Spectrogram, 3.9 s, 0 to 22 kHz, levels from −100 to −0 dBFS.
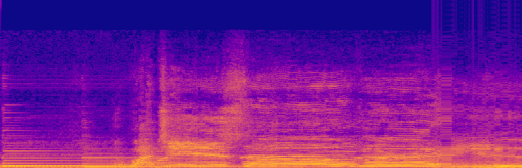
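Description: Robotic sound from repeated short buffers runs from 3.24 to 3.92 s, turning the sound into a rigid, metallic buzz at 134 Hz. Fresh audio likely arrived too seldom, so a fragment of about 7.5 ms looped, replacing roughly half the material.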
